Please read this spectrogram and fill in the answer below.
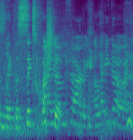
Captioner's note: laughs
